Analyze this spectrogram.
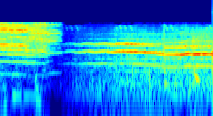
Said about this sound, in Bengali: এই যে ছাগলটা আমার কাপড় দেখো কামড়ে খেয়ে ফেলছে।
